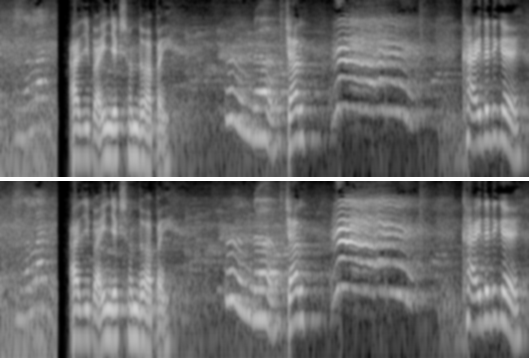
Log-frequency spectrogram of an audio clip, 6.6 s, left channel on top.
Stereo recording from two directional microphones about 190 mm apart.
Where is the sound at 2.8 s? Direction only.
Centre (ahead or behind).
